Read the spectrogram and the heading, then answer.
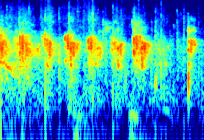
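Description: An audience breaks into a round of applause, a dense patter of many hands clapping at once that swells in uneven pulses for a couple of seconds, with no voices over it.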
